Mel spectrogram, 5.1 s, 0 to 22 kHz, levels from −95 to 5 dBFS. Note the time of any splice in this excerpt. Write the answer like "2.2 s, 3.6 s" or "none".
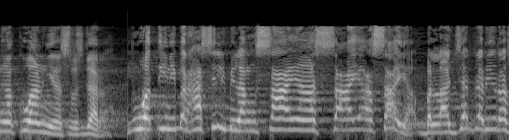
1.3 s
